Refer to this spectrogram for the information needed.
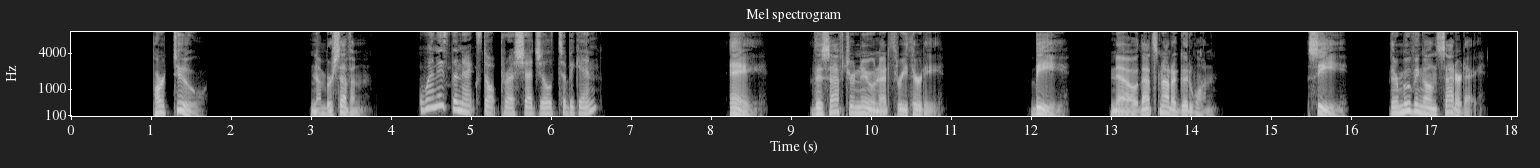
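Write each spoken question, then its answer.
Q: When is the next opera scheduled to begin?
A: A: This afternoon at 3:30.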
